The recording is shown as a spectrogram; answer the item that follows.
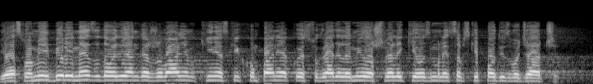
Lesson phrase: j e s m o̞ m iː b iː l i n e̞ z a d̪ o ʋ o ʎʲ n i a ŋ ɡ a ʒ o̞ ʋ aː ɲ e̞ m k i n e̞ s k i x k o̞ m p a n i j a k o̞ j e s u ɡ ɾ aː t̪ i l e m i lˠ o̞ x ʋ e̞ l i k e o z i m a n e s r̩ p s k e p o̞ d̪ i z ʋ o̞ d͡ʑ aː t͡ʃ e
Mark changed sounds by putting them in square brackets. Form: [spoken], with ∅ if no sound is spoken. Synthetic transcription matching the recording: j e s m o̞ m iː b iː l i n e̞ z a d̪ o ʋ o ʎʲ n i a ŋ ɡ a ʒ o̞ ʋ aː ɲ e̞ m k i n e̞ s k i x k o̞ m p a n i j a k o̞ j e s u ɡ ɾ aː [d̪] i l e m i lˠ o̞ [ʃ] ʋ e̞ l i k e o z i m a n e s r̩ p s k e p o̞ d̪ i z ʋ o̞ d͡ʑ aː t͡ʃ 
